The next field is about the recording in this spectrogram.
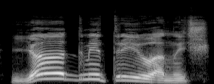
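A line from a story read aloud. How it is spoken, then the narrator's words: Joyful reply. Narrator (Russian): радостно откликнулся гость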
